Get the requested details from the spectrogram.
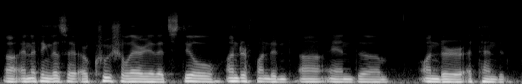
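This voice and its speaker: Man panelist, halting with fillers. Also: mid-range voice, little pitch movement, phone-quality sound. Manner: hesitant, many "uh" fillers. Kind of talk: panel discussion.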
